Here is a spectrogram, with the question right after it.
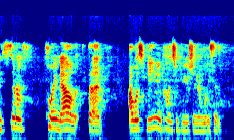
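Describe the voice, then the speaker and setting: A woman speaks at a moderate pace in a fairly high pitch. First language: multilingual: English, Spanish, Danish. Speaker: artist, book contributor. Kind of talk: casual interview conversation.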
